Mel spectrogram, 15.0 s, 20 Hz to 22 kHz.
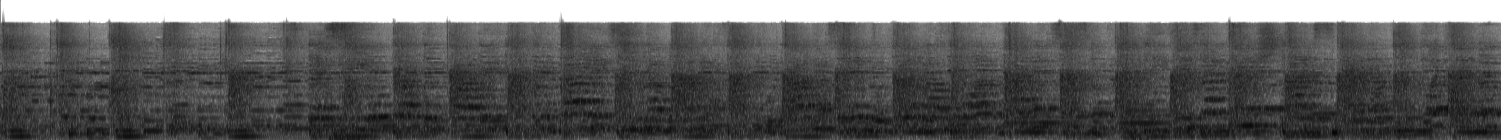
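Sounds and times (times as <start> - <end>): music with a steady beat: 0.0 - 15.0
girls singing in unison: 3.0 - 15.0.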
